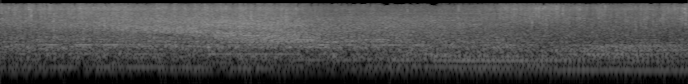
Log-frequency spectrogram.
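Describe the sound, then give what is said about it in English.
A sports car engine runs loud while the car is being driven, its deep droning growl holding steady for several seconds while the pitch shifts slightly up and down, with no voices over it. “I love that sound. This car is make all your rock and roll fantasies come true.”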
